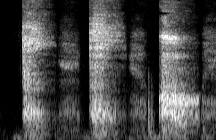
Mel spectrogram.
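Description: Three loud, breathy hisses in a row, each harsh and abrupt with short pauses between, a goose hissing to give a fright, probably a human voice imitating it.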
